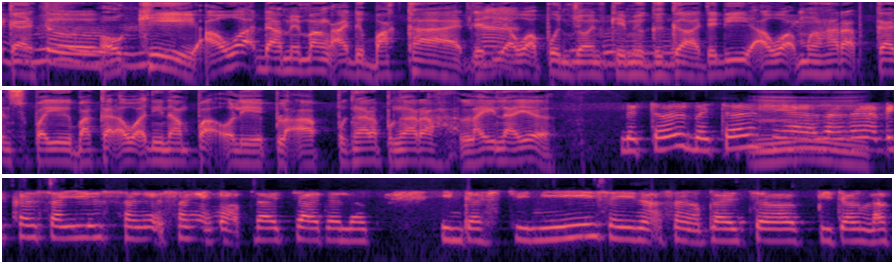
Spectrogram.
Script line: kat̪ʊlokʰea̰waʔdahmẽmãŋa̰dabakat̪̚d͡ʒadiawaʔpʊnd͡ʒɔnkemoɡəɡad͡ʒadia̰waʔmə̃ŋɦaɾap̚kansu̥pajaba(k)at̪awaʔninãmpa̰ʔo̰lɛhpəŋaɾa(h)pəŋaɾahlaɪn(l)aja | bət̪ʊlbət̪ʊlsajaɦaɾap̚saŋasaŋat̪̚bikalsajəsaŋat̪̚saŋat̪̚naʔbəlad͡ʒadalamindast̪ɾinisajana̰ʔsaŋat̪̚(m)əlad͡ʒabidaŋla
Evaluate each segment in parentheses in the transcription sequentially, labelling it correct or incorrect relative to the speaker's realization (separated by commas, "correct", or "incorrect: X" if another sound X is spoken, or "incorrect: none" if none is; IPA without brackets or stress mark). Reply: correct, correct, correct, incorrect: b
